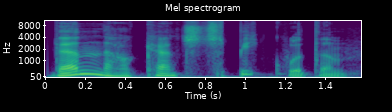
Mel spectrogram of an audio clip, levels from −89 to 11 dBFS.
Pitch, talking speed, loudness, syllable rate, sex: 130 Hz, 225 wpm, -22 LUFS, 4.1 syllables/s, male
